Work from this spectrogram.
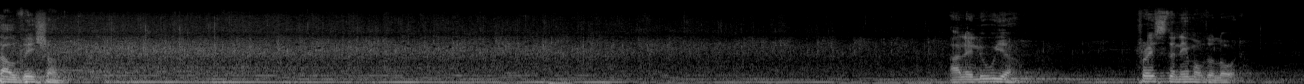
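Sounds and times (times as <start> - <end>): congregation clapping: 0.0 - 12.7.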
